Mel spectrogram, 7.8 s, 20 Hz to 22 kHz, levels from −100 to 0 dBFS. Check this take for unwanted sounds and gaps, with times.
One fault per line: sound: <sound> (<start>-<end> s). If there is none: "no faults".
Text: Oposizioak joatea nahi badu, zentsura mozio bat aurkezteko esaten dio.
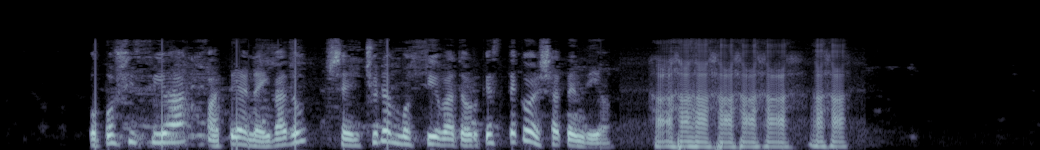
sound: laugh (4.9-6.4 s)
